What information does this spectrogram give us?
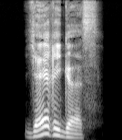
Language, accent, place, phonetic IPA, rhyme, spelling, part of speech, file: German, Germany, Berlin, [ˈjɛːʁɪɡəs], -ɛːʁɪɡəs, jähriges, adjective, De-jähriges.ogg
- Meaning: strong/mixed nominative/accusative neuter singular of jährig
